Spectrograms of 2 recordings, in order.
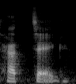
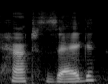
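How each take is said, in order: First: It is said with no z sound after hat. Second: It is said with a z sound after hat. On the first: The speaker calls it right. "it is like hat and then egg" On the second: The speaker calls it wrong. "which influences people to pronounce it incorrectly"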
